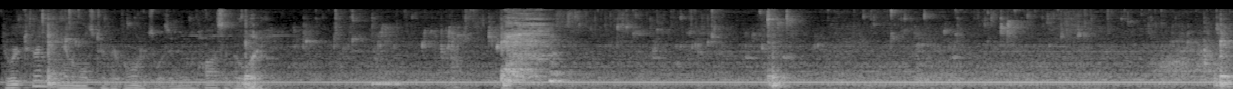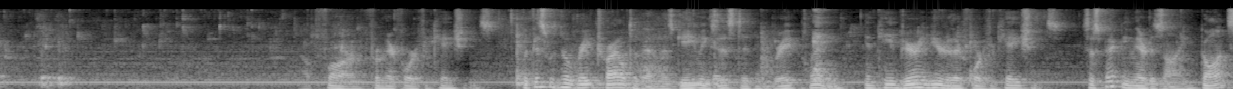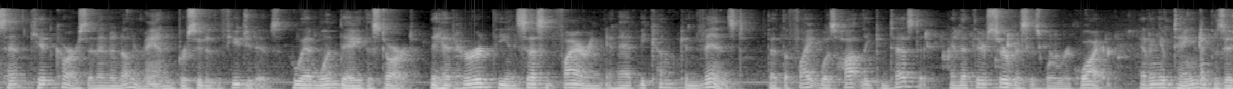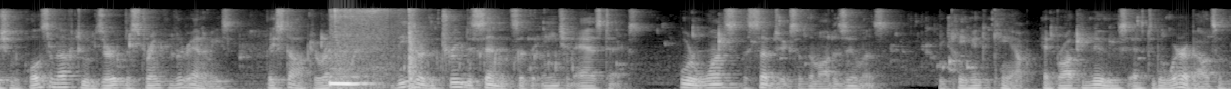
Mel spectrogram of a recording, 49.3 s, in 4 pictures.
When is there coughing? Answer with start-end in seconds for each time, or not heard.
3.7-5.6, 19.1-20.6, 40.2-41.1.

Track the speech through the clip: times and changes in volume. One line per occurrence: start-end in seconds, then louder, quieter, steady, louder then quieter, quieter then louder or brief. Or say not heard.
0.0-2.7 brief
15.3-49.2 steady.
